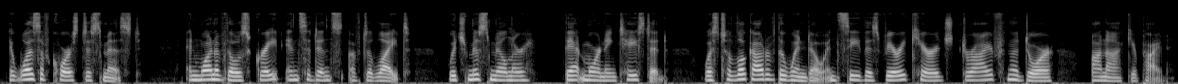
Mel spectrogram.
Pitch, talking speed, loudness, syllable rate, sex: 195 Hz, 180 wpm, -19 LUFS, 5.7 syllables/s, female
